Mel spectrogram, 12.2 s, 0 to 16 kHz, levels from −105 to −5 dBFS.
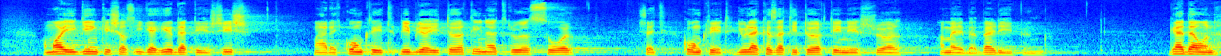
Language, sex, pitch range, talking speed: Hungarian, male, 125-140 Hz, 110 wpm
